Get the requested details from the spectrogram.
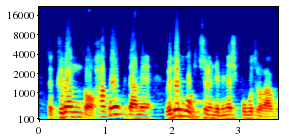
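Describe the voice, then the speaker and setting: A man at a fairly high pitch and a very fast pace, with very wide pitch swings. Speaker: math academy director. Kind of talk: admissions seminar talk.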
